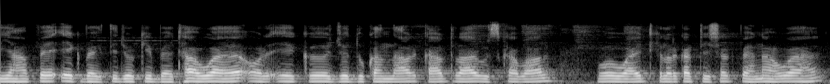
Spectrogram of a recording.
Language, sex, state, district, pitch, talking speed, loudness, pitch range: Hindi, male, Jharkhand, Deoghar, 135 Hz, 195 wpm, -14 LUFS, 130-135 Hz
